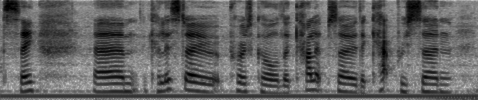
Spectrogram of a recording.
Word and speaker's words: Callisto Protocol: merely many many times it's a Callisto protocol not callistro project not calipo protocol but Callisto protocol which is uh by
